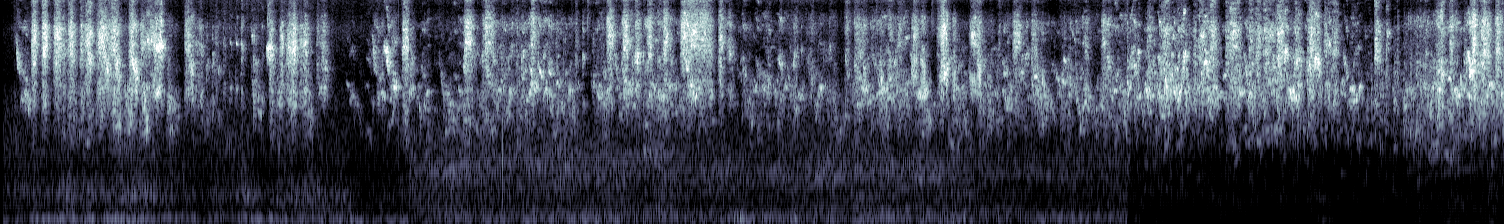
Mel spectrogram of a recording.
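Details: Budgerigars in a breeding aviary at feeding time chatter nonstop as a flock, a dense mix of high chirps, squeaks and warbling notes.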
